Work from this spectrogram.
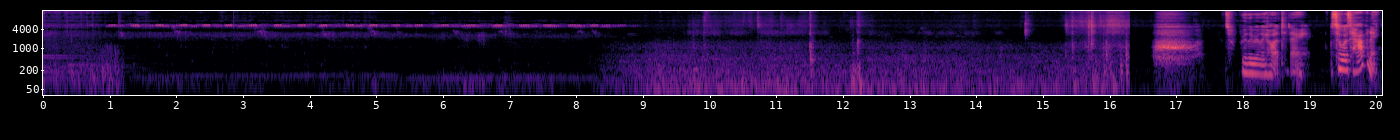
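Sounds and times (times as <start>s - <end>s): cricket chirping: 0.0s - 9.4s
low rush of noise: 8.6s - 16.3s.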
